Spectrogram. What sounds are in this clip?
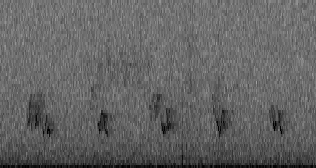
Red-eyed Vireo, Black-and-white Warbler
